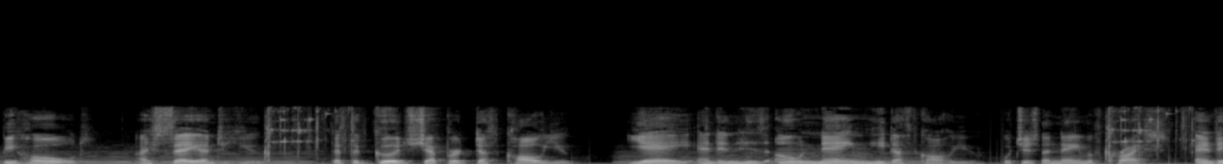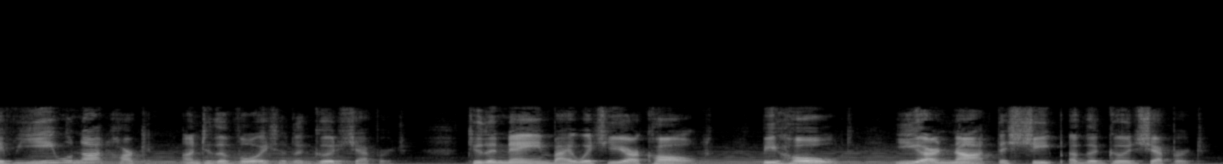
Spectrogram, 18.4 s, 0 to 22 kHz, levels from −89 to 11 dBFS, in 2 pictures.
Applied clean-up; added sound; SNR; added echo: none; Bowed string instrument + Shatter / Crushing; 18 dB; none.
